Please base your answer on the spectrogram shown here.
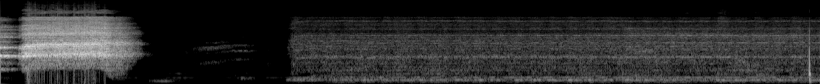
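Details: A pet Amazon parrot indoors gives one loud, harsh, raspy scream lasting about a second and a half, loud enough to make the household cat run away, then falls silent over a steady low hum.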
